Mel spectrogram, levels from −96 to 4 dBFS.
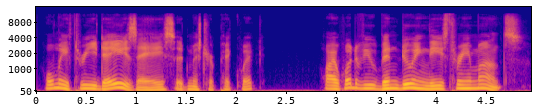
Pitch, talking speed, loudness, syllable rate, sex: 135 Hz, 195 wpm, -16 LUFS, 4.6 syllables/s, male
